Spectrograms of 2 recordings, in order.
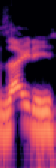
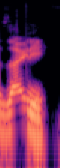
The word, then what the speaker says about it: Zaidi: you so to say that I'm Dr Zid is actually not very correct but our language has become like this that we pretty much have to say I'm Dr zidi sometime I feel like saying my name is Dr zidi and I have done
